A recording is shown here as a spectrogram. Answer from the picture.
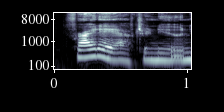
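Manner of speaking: plain reading voice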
